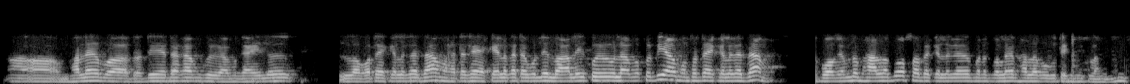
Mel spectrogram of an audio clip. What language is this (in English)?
Assamese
